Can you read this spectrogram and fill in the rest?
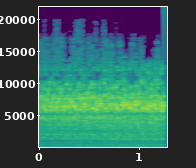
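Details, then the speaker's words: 2013 Chevrolet Spark at idle just after new coils and spark plugs, check engine light cleared: a steady high squeak of constant pitch over a quiet idle, the owner noting squeaking belts; the engine is not missing and appears to run normally. "it's running got some squeaking belts but it appears to be running"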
